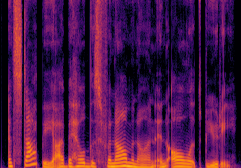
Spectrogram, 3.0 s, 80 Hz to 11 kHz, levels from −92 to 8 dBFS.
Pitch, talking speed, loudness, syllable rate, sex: 210 Hz, 200 wpm, -17 LUFS, 5.7 syllables/s, female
